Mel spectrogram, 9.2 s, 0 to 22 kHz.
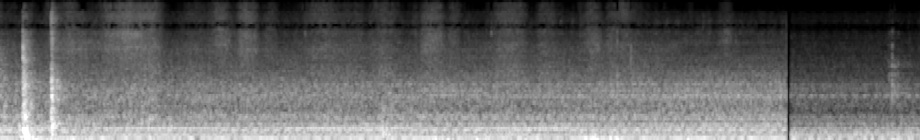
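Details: VAZ 21099/2115 trunk lid clicks open and thumps shut over a steady engine hum, with no squeak after lubricating the hinge axles and nuts.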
